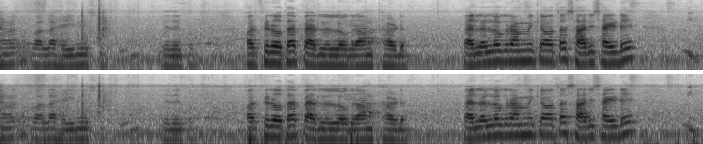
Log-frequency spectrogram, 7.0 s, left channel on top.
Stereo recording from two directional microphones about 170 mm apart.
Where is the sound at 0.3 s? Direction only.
40° left (ahead or behind).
